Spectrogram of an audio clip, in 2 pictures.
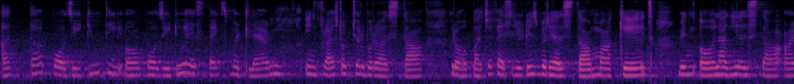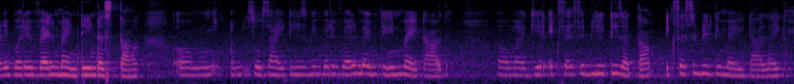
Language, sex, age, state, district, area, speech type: Goan Konkani, female, 18-30, Goa, Pernem, rural, spontaneous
